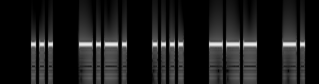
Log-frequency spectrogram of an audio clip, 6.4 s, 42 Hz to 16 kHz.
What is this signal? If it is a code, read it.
Morse code, heard as a keyed tone, about 14 wpm, spaced as for 10 wpm, 700 Hz. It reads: SCHON
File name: Morsekurs / Witze / Witz 20. Oktober 2020, 50 F70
